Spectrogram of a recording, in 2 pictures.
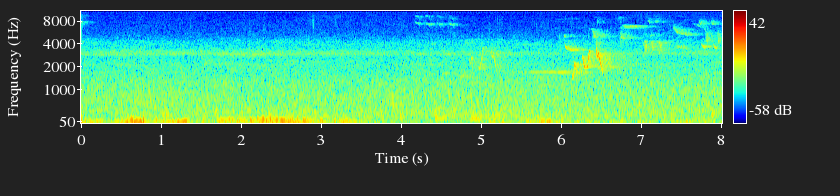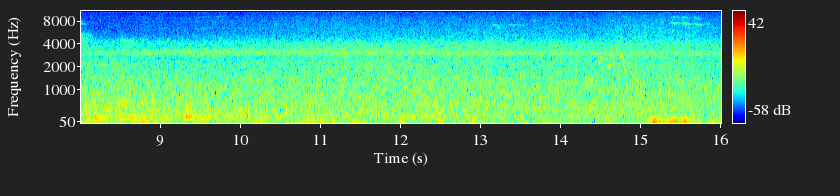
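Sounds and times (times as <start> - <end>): river rushing: 3.1 - 16.0.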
